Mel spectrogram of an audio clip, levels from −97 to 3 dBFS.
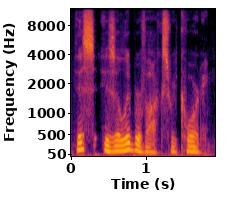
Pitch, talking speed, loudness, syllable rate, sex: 115 Hz, 155 wpm, -19 LUFS, 5.1 syllables/s, male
